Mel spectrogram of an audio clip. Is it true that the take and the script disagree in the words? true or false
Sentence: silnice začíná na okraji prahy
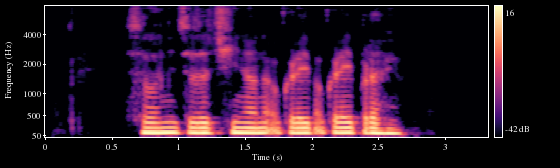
true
